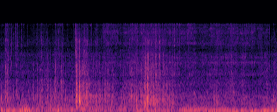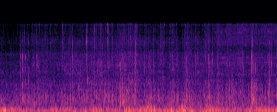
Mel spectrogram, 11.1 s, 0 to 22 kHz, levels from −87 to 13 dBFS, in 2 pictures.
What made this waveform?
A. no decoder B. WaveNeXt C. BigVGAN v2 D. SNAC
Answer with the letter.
C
